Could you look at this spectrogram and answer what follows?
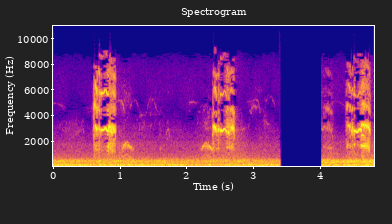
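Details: On Texel's bird island, a Sandwich tern breeding colony gives rough, grating calls about every one and a half seconds, with quieter calls behind, heavy wind rumble and a short silent break.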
